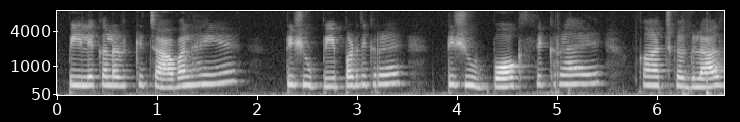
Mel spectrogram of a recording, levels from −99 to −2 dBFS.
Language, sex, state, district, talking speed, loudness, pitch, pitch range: Hindi, female, Rajasthan, Nagaur, 160 wpm, -19 LUFS, 280 Hz, 260-305 Hz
